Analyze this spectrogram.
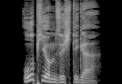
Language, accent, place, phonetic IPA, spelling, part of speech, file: German, Germany, Berlin, [ˈoːpi̯ʊmˌzʏçtɪɡɐ], opiumsüchtiger, adjective, De-opiumsüchtiger.ogg
- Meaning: inflection of opiumsüchtig: 1. strong/mixed nominative masculine singular 2. strong genitive/dative feminine singular 3. strong genitive plural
